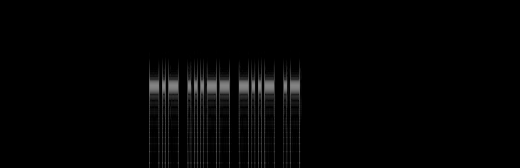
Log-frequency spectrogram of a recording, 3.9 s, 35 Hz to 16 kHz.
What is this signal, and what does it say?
Morse code, heard as a keyed tone, about 50 wpm, 700 Hz. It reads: K3XA
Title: Call Signs Repeated 2x - 50wpm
